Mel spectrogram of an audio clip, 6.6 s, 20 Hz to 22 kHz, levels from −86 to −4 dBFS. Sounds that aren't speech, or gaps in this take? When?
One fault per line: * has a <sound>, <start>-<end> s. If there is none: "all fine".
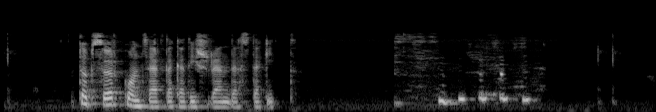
* has a laugh, 3.9-5.5 s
